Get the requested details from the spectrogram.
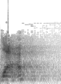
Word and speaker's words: Gath: He says, "Tell it not in Gath," which in Hebrew, Targit is the "tell it not," and Gat is how you pronounce Gath.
